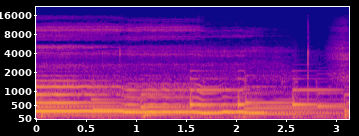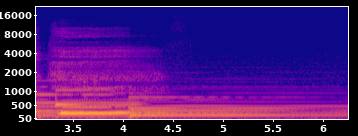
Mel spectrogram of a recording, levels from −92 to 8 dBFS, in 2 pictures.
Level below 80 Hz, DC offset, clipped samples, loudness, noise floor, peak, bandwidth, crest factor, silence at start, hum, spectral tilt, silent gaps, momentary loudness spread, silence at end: -48 dBFS; under 0.1%; under 0.1%; -20 LUFS; -41 dBFS; -6 dBFS; 12 kHz; 14 dB; 0 s; none; -8 dB/octave; none; 15 LU; 0 s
